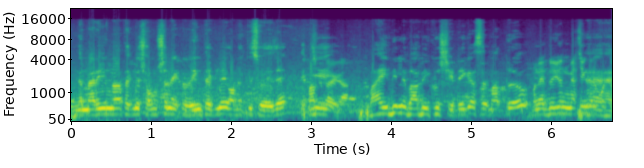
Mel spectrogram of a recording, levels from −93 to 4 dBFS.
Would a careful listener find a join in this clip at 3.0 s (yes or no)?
yes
